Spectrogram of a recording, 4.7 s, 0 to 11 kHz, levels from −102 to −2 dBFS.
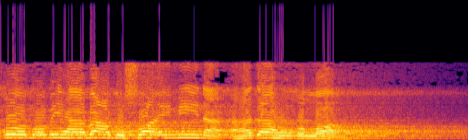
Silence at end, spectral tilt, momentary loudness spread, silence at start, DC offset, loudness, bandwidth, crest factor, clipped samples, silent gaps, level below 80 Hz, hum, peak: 0 s; -5.5 dB/octave; 15 LU; 0 s; under 0.1%; -9 LUFS; 6.4 kHz; 10 dB; 0.3%; none; -54 dBFS; none; 0 dBFS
